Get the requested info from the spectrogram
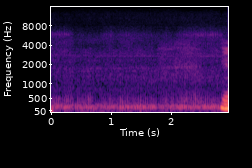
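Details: Urara, an affectionate former rescue cat, purring during a chat with her owner: a steady low rumble pulsing in quick even beats, ending with a sudden louder sound.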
